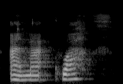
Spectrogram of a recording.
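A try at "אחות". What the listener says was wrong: Okay, so anakwath would be a different, I don't know if that's a different word, but there's no na. There's no na in the word sister. It'd be aquath. So to say sister, it would be aquath, right?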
